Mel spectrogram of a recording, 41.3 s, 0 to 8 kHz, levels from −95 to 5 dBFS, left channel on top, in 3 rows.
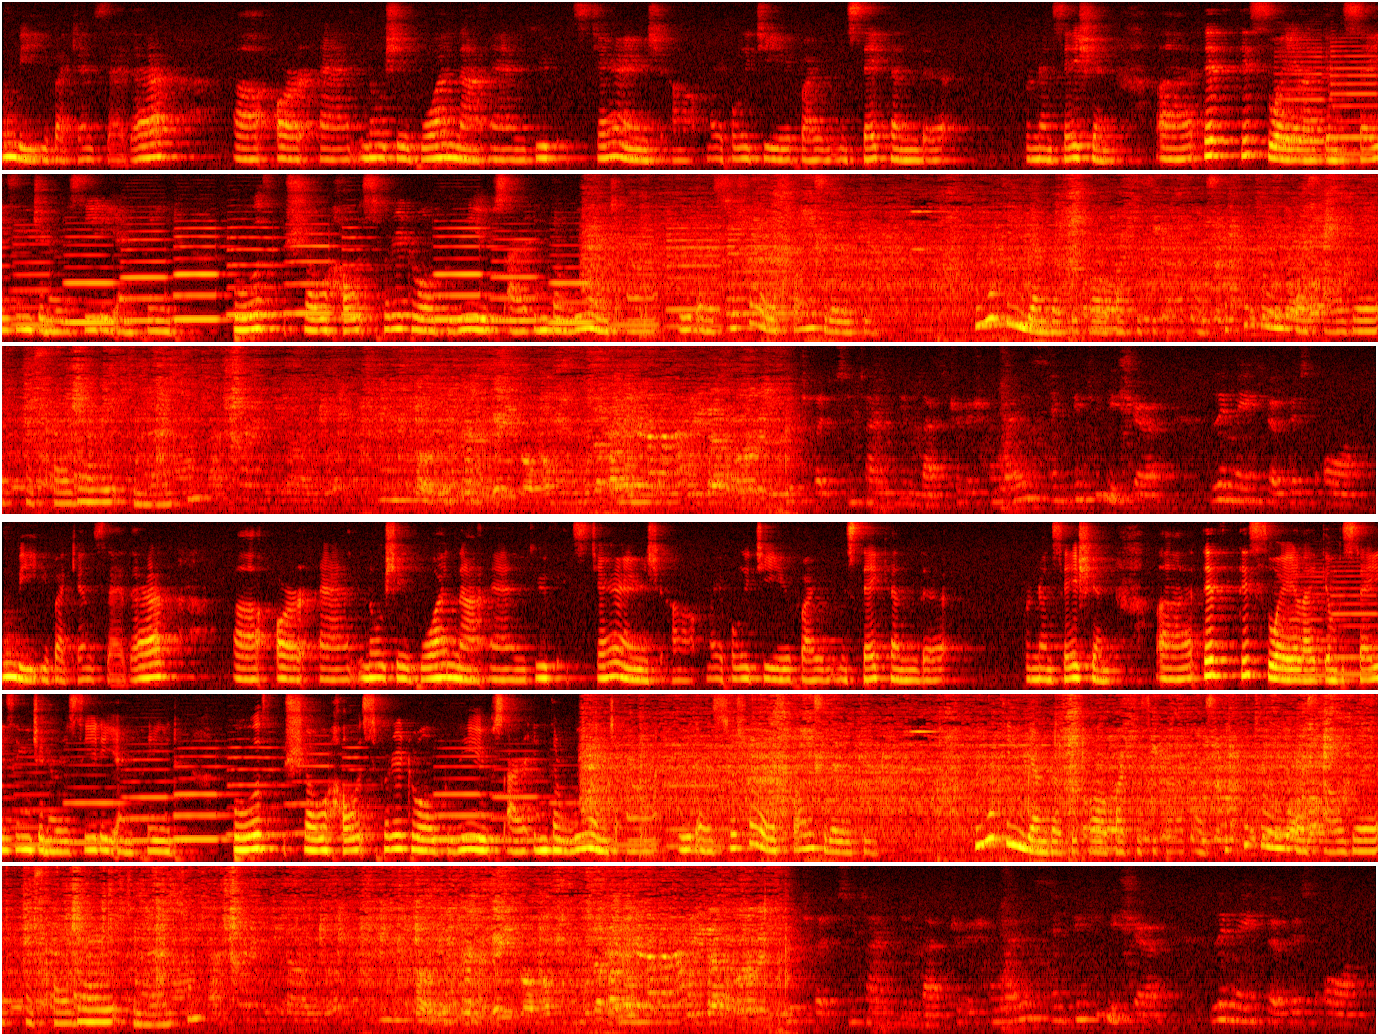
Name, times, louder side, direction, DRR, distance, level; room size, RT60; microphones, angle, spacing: voice 1, 0.0-2.0 2.3-5.6 5.9-9.4 10.2-15.5 16.1-22.5 23.5-25.9 26.2-29.6, right 4 dB, 45° right, 8 dB, 0.3 m, -28 dB
Wind instrument woodwind instrument, 12.7-17.4 18.0-22.0, left 4 dB, 25° left, 0.6 m, -35 dB
sound 1, 19.5-35.4, right 5 dB, 70° right, 0.8 m, -33 dB
voice 2, 31.3-41.0, left 1 dB, 50° left, -2 dB, 1.4 m, -46 dB
9.5 x 3.2 x 4.7 m, 0.93 s
head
